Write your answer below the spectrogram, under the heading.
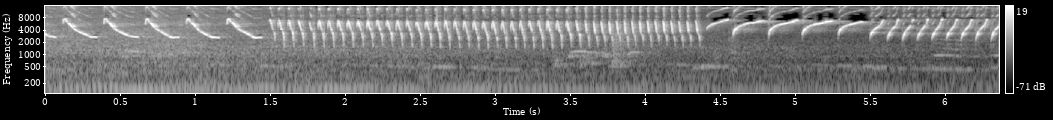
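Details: Wild canary song: a few falling whistled slurs give way to a long, fast, rolling trill, then more descending whistles and another quick trill.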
